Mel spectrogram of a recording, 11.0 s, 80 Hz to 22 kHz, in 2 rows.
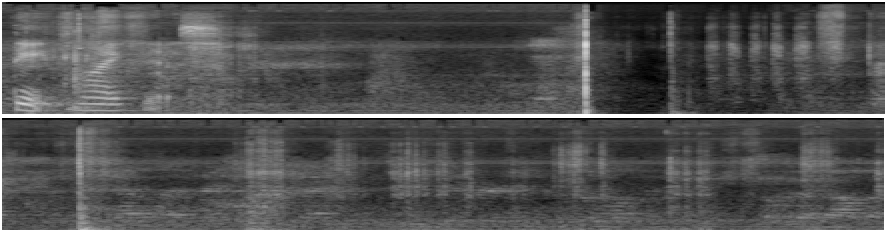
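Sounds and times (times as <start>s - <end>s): pencil scratching on paper: 4.4s - 5.3s, 6.8s - 11.0s.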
